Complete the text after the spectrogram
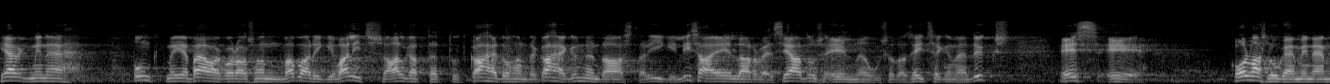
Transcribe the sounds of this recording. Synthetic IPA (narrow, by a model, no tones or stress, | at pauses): jærɡmine | puŋkt̪me̞jepæevɑko̞rːɑso̞nvɑb̥ɑɾiːɡivɑlʲit̪su̥seɑlɡ̥ɑt̪ːˑɑt̪ːˑud̪̥kɑɦe̞t̪uɦɑnd̪e̞kɑɦe̞kymne̞nd̪ɑɑːst̪ɑɾiːɡ̥ilisɑe̞ːlːˑɑrve̞se̞ɑd̪use̞ːlnɤwsɑd̪̥ɑse̞jt̪se̞kymːe̞nd̪̥yks | e̞seː | ko̞lmɑsluɡ̥e̞mine̞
